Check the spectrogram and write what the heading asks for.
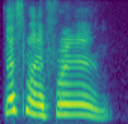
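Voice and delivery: high, loud, incredulous wait a minute; mock shock. Retelling reaction to a chatter acting like a kid, high mock shock. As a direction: act floored at the childish outburst. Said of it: "And I'm like".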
